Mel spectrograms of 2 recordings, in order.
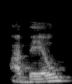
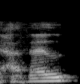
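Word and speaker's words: הבל: a pronúncia não é Abel a pronúncia é havel não é com a pronúncia da letra B com a pronúncia da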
